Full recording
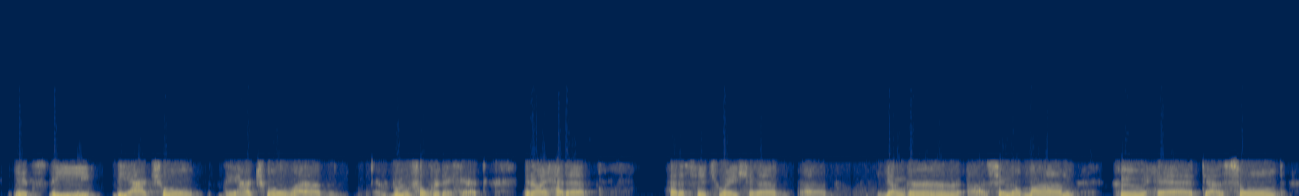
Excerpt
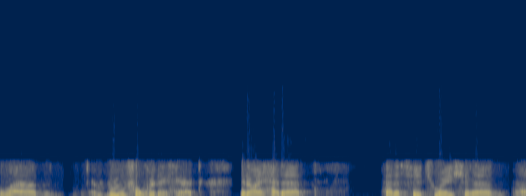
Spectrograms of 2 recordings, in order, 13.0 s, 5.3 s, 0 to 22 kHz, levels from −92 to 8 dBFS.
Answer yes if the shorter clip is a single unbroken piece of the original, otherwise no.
yes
